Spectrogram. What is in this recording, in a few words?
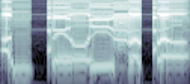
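ROBVOX, robot voice; E-Lab; X Static Goldmine 1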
